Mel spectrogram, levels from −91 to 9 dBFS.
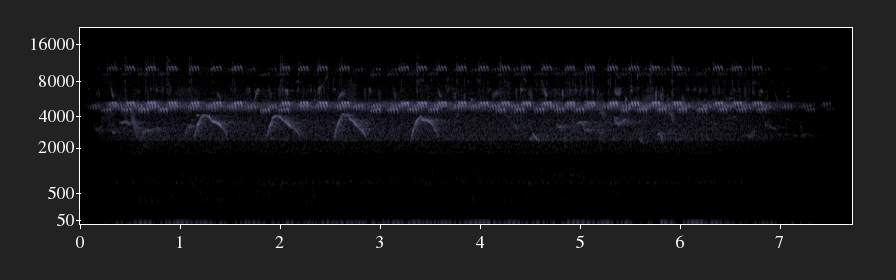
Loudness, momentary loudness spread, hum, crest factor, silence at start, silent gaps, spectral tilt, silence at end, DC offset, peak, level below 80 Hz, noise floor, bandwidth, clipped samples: -46 LUFS; 6 LU; none; 16 dB; 0.1 s; none; 5.5 dB/octave; 0.25 s; under 0.1%; -32 dBFS; -88 dBFS; -72 dBFS; over 20 kHz; under 0.1%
